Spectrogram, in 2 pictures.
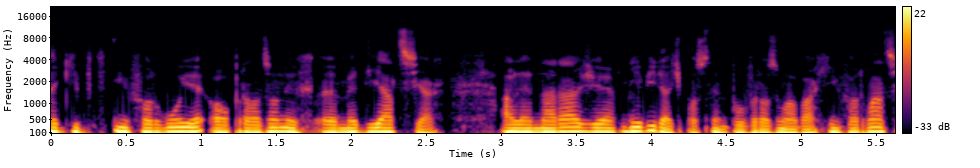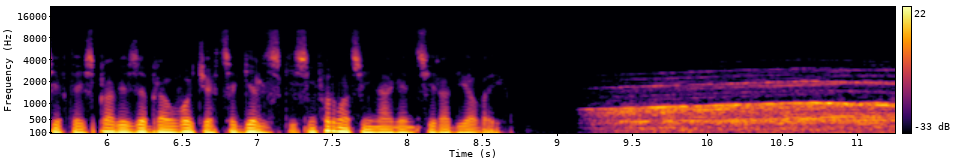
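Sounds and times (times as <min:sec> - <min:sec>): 
speech: 0:00.0 - 0:08.8
air raid warning siren wailing at night in Tel Aviv during rocket fire: 0:09.2 - 0:11.2.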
